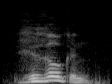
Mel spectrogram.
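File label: "geroken", Dutch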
